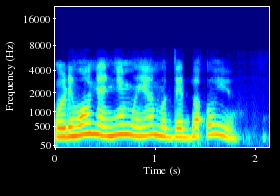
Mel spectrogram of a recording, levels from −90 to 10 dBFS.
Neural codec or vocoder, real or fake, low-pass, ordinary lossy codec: codec, 16 kHz, 1 kbps, FreqCodec, larger model; fake; 7.2 kHz; none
